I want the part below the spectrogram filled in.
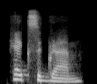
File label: "hexagram", Indian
